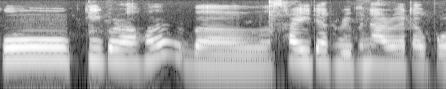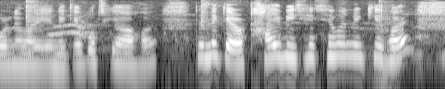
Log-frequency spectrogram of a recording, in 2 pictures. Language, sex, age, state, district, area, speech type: Assamese, female, 18-30, Assam, Udalguri, rural, spontaneous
